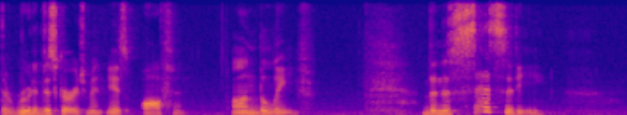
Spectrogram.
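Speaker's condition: No condition

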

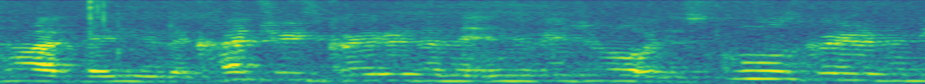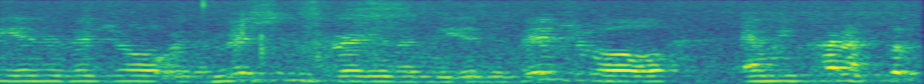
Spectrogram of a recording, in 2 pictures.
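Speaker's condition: No condition

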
